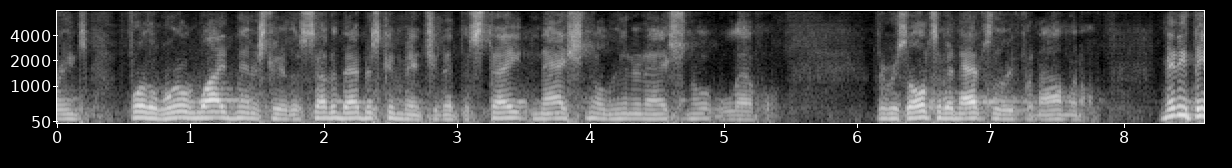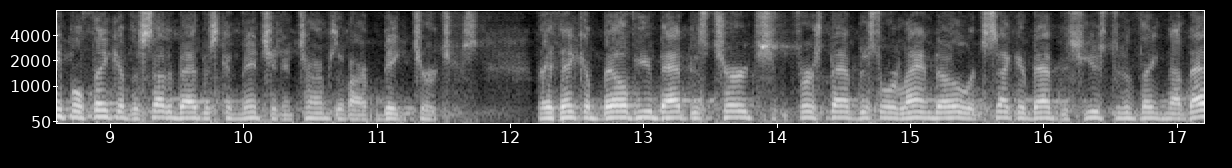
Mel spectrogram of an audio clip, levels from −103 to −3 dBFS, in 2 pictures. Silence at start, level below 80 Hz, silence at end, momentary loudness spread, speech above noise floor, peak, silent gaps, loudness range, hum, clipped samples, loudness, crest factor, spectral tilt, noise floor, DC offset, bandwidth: 0 s; -52 dBFS; 0 s; 13 LU; 38 dB; -6 dBFS; none; 6 LU; none; under 0.1%; -23 LUFS; 18 dB; -6.5 dB/octave; -61 dBFS; under 0.1%; 8 kHz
